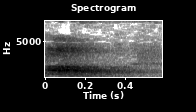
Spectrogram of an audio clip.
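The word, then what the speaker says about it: hour: भी हमारा कंसोनेंट है, लेकिन हम इसको भी क्या करते हैं, ये भी हमारा साइलेंट वर्ड है, इसको हम पढ़ते समय नहीं बोलते हैं। ये साइलेंट वर्ड होने के बाद हम इसको पढ़ेंगे आवर।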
